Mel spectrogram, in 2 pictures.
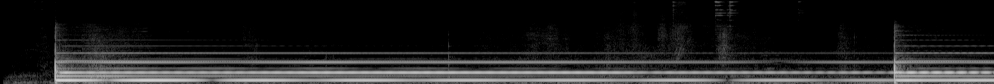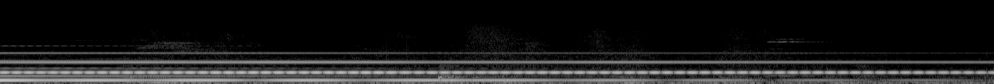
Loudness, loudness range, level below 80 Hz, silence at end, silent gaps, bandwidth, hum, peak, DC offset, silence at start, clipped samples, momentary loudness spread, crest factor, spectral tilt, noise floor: -21 LUFS; 8 LU; -48 dBFS; 0 s; none; over 20 kHz; none; 0 dBFS; under 0.1%; 0.55 s; under 0.1%; 11 LU; 20 dB; -10 dB/octave; -51 dBFS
